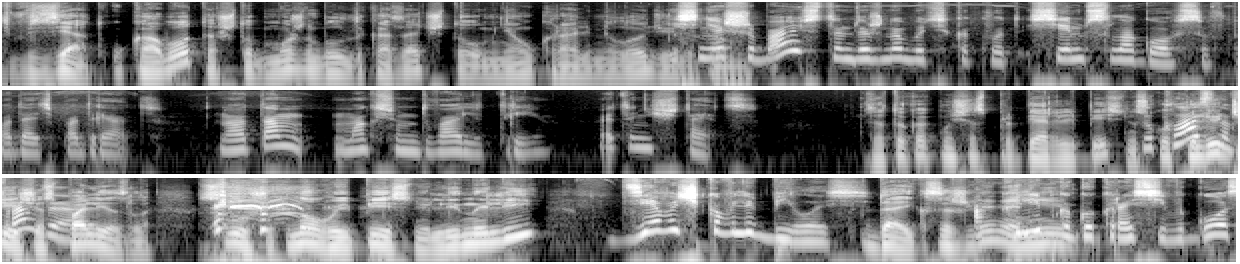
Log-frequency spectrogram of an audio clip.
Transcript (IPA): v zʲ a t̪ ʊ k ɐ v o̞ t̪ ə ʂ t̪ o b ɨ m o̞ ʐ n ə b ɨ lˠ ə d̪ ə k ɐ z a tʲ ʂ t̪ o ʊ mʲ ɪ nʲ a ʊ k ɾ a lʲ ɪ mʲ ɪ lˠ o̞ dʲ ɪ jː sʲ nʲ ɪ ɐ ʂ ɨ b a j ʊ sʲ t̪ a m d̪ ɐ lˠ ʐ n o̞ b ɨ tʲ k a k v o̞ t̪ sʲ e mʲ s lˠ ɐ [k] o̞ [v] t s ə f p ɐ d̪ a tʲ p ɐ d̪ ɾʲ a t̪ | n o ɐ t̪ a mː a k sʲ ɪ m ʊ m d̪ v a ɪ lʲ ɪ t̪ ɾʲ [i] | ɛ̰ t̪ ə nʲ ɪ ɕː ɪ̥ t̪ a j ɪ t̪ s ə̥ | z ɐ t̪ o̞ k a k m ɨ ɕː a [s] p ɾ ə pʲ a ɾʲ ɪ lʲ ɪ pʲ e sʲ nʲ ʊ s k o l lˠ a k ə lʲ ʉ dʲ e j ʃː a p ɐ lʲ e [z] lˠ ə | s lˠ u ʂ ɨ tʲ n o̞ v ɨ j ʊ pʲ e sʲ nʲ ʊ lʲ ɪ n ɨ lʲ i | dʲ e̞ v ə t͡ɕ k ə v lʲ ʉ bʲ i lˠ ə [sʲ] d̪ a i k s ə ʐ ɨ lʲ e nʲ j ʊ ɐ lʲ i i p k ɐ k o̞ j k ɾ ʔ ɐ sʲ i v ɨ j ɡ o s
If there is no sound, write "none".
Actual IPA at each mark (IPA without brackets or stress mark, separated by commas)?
ɡ, f, i, s, z, sʲ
